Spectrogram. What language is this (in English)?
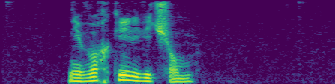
Breton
